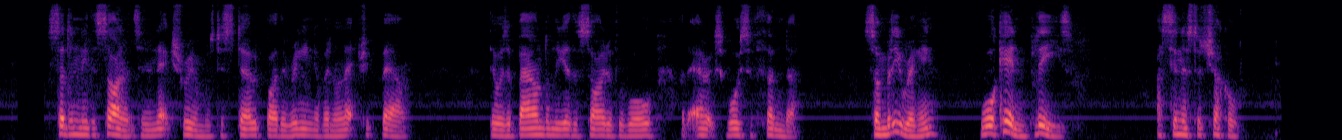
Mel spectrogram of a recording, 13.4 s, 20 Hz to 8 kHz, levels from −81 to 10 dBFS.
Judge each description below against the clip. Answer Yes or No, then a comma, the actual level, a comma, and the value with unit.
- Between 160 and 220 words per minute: Yes, average, 180 wpm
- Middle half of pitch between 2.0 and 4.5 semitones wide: Yes, narrow, 2.6 semitones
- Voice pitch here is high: No, low, 130 Hz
